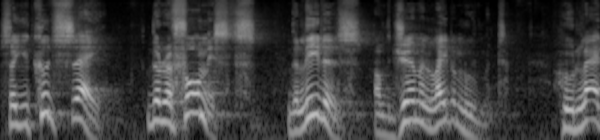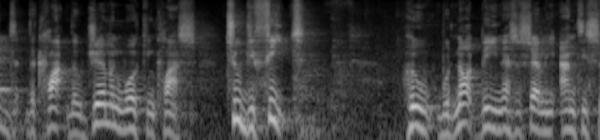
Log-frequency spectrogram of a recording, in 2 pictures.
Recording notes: talk from Revolution Festival 2019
